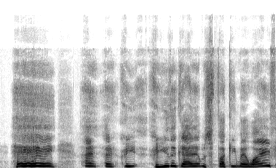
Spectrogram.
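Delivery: put-on very high squeaky kid voice. Describing kids turned away from VR chat bars, squeaky little kid voice. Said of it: "the little squeaker going".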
